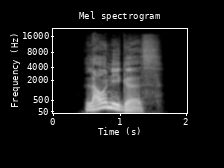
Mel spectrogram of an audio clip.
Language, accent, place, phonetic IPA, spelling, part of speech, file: German, Germany, Berlin, [ˈlaʊ̯nɪɡəs], launiges, adjective, De-launiges.ogg
- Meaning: strong/mixed nominative/accusative neuter singular of launig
